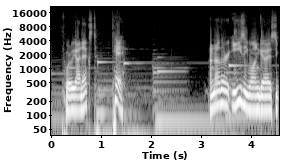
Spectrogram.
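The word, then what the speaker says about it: て: Te. That's a te. Te. That easy. And this will never be read any other way. There is no other pronunciation for te.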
